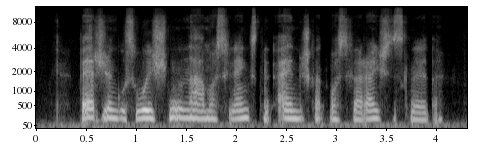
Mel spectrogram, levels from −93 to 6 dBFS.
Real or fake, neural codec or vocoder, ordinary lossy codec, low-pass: fake; autoencoder, 22.05 kHz, a latent of 192 numbers a frame, VITS, trained on many speakers; Opus, 16 kbps; 9.9 kHz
